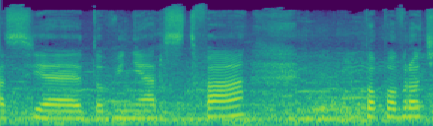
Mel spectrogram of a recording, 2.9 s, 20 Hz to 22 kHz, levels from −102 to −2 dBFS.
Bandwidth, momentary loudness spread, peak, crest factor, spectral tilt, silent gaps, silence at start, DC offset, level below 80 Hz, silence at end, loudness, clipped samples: 19.5 kHz; 6 LU; -2 dBFS; 16 dB; -4.5 dB/octave; none; 0 s; under 0.1%; -40 dBFS; 0 s; -17 LUFS; under 0.1%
